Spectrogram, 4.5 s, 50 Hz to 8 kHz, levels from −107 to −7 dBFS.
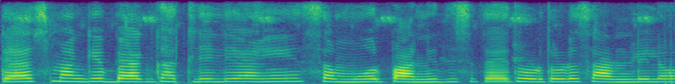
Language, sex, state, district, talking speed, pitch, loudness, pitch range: Marathi, female, Maharashtra, Pune, 160 wpm, 285 Hz, -20 LUFS, 275-290 Hz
